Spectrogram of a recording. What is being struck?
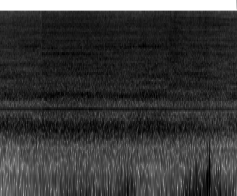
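Nothing is struck.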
